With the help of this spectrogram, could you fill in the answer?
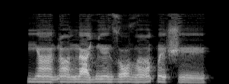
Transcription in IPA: j ã ɗ ɑ̃ n a ʎ ẽ z u ðˤ ɛ̃ p ɛ̃ ʃ e

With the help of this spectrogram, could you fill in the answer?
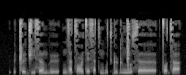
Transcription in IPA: ʔ ʏ ǁ ø d͡ʒ i s ɜː m b øː | n z a t͡s ʕ ʏ t ɛ s a t͡s m b o t͡s ɖ ʏː ɖ o ŋ͡ǁ o s ɜː | t̪ ɔ d͡z a

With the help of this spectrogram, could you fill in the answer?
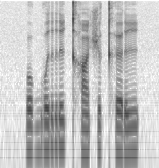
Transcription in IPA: ʊ˨ ɡʷ i˦ r i˦ kʰ ã˨ ʃ ɪ˦ kʰ e˨ ɾ i˦

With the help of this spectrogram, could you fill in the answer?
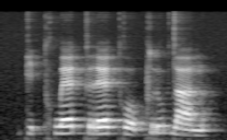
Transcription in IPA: k i˨˩ t̚ kʰ w ɛː˦˥ t̚ k r ɛː˦˥ t̚ k oː˨˩ p̚ k r u˦˥ ʔ d a˨˩ n

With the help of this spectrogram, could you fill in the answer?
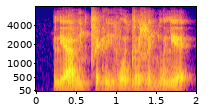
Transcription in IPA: lʲ a v ɨ ʎ t͡s ə ɖ ð i v o d ə ɮ ə ʎ o lʲ ɛ

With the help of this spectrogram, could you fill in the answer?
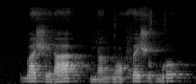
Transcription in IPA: b a˧ ʃ e˨ ɾ a˨˦ | j ã˨ ɡ͡b ɔ̃˨ f ɛ˧ ʃ o˧ ɡ͡b o˦

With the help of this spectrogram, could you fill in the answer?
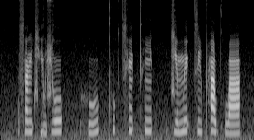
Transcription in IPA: s ã˧ ŋ t͡ɕʰ j u˨˩ ɕ o˦ | h u˨˦ | kʰ u˦ k̚ t͡sʰ ẽ˦ t̚ t̪ʰ ĩ˦ t̚ | t͡ɕ e˧ m e˦ ʔ t͡s i˧ pʰ a˥˧ w t̪ʰ w a˧

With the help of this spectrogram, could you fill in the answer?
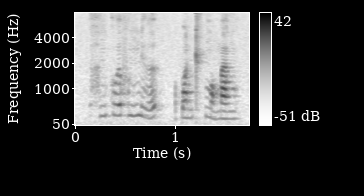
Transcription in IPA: h ə˧˥ ŋ k u˧˥ ə̯ f ə˧˥ ŋ n ɨ˨˩˦ ə̯ | ɓ ɔ˧ n ʈ ə˦˥ k̚ m ɔ˨˩˦ m a˧ ŋ

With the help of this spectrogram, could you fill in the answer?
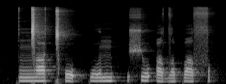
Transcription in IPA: ŋ͡ǀ a˦˥ ǀʰ o˧˩˧ ʔ p ʊ˦˥ n | ʃ ʊ˥˧ ʔ ɪ˧˩˧ dˤ ɛ˧ p ɛ˧ sˤ

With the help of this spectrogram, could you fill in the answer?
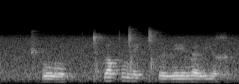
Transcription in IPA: t͡ʃʼ o | ǀʰ u q ŋ͡ǀ e ǀʰ ɵ l e l ɐ l i ʁ

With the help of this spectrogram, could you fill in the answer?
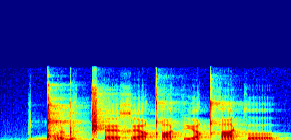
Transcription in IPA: ɡ͡ǃ o ɖ u ǁʰ œː x œː qʼ ɒ k yː qʰ a k oː

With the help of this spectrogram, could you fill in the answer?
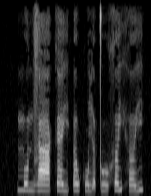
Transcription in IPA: m o˨˩ n z aː˨˩ k ɛ˨˩ j ʔ ə˧ w k w ḭ˧˨ ə̯ t̪ u˨˩ x ə˧ j h ə˨˦ j

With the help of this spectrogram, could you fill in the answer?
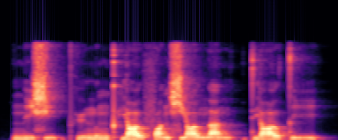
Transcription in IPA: n̪ i˥˩ ɕ i˩ | pʰ y˧˥ n̪ ʊ˥˧ ŋ pʰ j ɑ˥˩ ʊ̯ f ɑ˧˥ ŋ ɕ j ɑ˧˥ ʊ̯ n̪ a˥˩ n | t̪ j ɑ˧˥ ʊ̯ t̪ i˨˩˦

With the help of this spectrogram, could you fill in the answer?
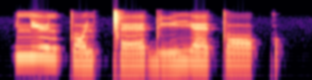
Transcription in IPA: lʲ ø˥˧ l t ɔ˩˧ lʲ ǀ ɛ˩˧ d i˩˧ j ɛ˧ t ɔ˧ k

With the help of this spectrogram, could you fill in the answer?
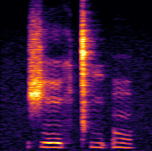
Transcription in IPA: ʃ eː x ǀʰ i ʔ ũ

